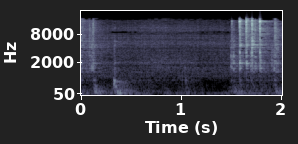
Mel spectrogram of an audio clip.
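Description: A 3/4-inch (19 mm) ratcheting wrench clicking in two quick runs, once at the start and again about a second and a half in, as it is swung back between strokes. It is turning the nut of a puller that draws a tightly pressed-in roller pin out of a Can-Am secondary clutch.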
